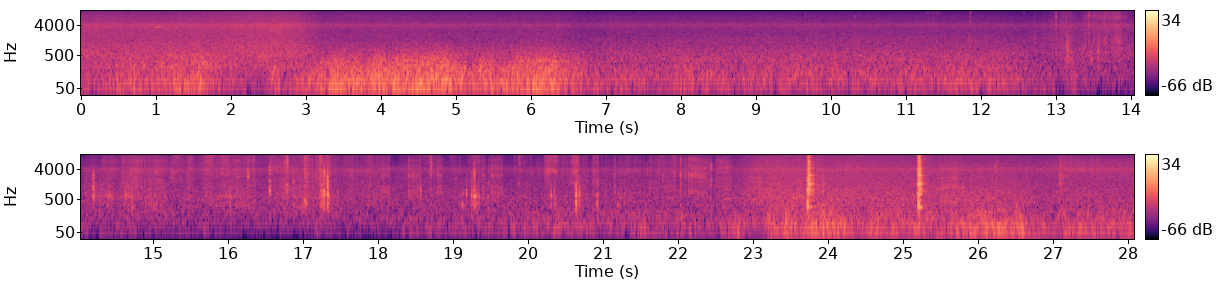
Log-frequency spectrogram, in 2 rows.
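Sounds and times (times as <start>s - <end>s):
wind rumbling on microphone: 0.0s - 28.0s
clicks knocks and rustles: 12.9s - 22.8s, 23.7s - 24.1s, 25.2s - 25.4s
camp table sharp clacks: 13.0s - 21.4s, 23.6s - 24.1s, 25.2s - 25.5s, 27.1s - 27.3s.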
